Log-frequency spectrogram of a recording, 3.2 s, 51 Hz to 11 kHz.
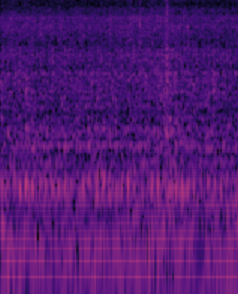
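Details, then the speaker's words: Toyota AE110 A/C compressor running after all three belts (alternator, A/C, power steering) replaced and the original compressor rebuilt (new bearing, clutch plate resurfaced): smooth, even whir, no rattle, grind or clutch chatter; quiet, normal operation. "ทำงานเงียบเงียบปกติทุกอย่างครับ"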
